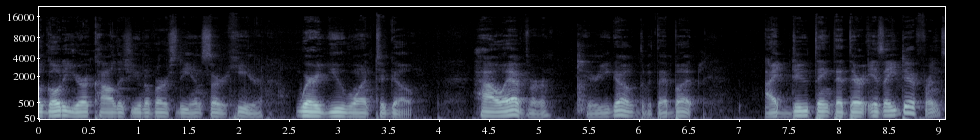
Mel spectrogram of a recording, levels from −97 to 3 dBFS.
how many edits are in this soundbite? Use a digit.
0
